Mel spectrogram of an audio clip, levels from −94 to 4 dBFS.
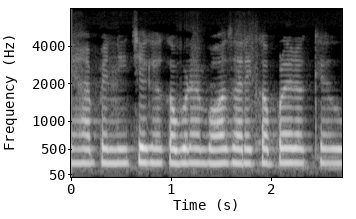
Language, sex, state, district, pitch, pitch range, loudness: Hindi, female, Jharkhand, Garhwa, 255 Hz, 255-260 Hz, -16 LUFS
